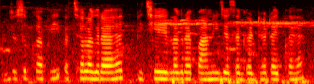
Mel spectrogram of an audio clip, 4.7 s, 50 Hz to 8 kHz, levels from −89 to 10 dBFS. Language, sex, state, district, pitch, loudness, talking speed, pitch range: Hindi, female, Bihar, Gopalganj, 235 Hz, -22 LUFS, 215 wpm, 230-250 Hz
